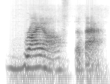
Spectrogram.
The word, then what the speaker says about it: right off the bat: and usually we'll say right off the bat okay so here again we're not pronouncing that t sound in right so it's going to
